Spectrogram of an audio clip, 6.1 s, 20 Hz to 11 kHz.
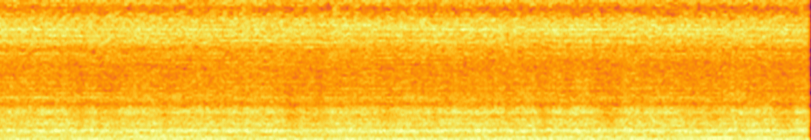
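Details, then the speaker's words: Beko bPRO500 B5W51041AW 10kg washing machine, 9 months old, 240 cycles: a rare inverter module glitch and reset leaves the drum tumbling with the spin brake engaged. It makes a steady deep grinder-like rumble with a faint tone over it. "is that it can actually get stuck Tumbling With the spin brake on and the noise that it makes it sounds like a grinder so it does pretty much it sounds"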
